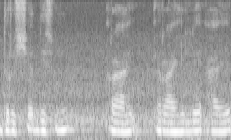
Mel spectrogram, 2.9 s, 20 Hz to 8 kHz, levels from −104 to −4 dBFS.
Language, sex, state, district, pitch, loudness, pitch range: Marathi, male, Maharashtra, Chandrapur, 160 Hz, -13 LUFS, 150-165 Hz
